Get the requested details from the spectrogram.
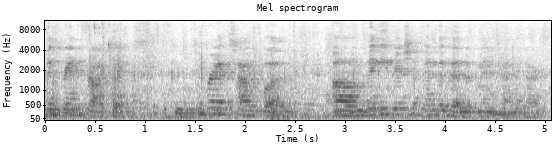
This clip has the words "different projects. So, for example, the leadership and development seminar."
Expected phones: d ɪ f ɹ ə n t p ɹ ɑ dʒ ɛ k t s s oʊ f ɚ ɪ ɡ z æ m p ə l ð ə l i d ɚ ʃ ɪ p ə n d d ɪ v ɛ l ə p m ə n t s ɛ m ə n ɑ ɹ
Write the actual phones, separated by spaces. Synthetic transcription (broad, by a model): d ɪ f ɹ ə n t p ɹ ɑ dʒ ɛ k t s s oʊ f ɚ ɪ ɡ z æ m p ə l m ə l i d ɚ ʃ ɪ p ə n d d ɪ v ɛ l ə p m ə n t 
